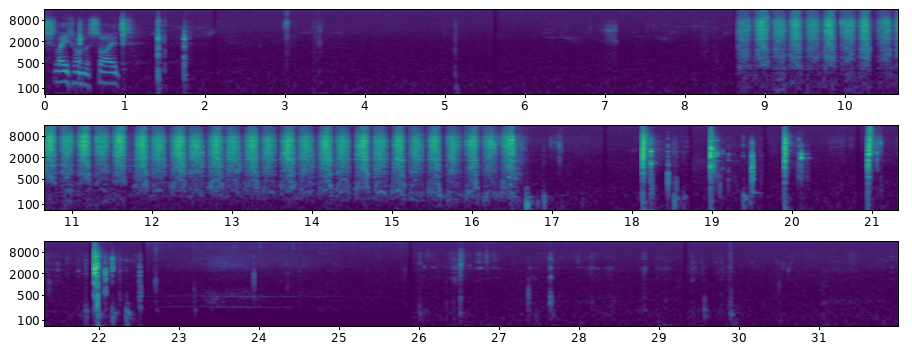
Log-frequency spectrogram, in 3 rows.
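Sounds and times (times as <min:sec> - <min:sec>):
hand saw cutting wood: 0:08.6 - 0:16.7
logs knocking on stones: 0:18.1 - 0:20.3, 0:20.9 - 0:22.6.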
